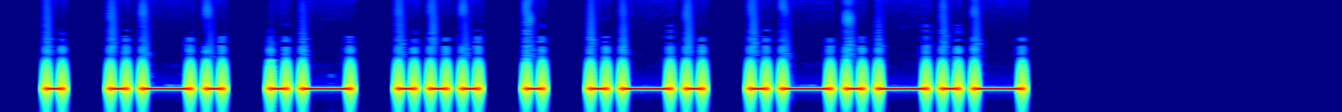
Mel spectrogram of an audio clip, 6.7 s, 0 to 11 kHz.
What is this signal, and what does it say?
Morse code, heard as a keyed tone, about 15 wpm, 700 Hz. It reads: ERASER.
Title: Additional Easy Phrases 15wpm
